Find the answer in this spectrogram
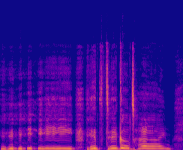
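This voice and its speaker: The voice is put on as a character. It is high-pitched and squeaky. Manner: playful, creepy-funny.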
